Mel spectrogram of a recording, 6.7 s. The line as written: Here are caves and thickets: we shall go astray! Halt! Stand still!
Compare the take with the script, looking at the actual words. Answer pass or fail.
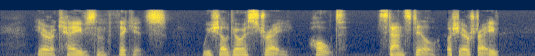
fail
